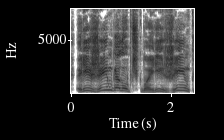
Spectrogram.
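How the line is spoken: Shouting into phone. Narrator (Russian): кричал дядя Сёма в трубку

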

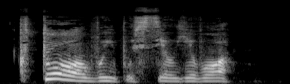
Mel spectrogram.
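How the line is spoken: Menacing question. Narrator (Russian): грозно спросил Помидор

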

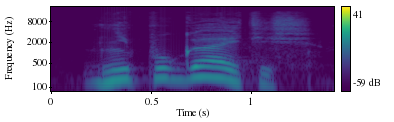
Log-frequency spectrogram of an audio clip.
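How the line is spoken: Timid. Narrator (Russian): начал робко

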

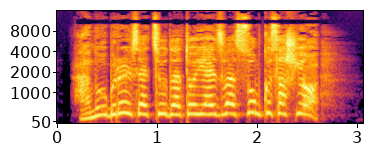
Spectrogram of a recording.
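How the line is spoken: Yelling. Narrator (Russian): завопил

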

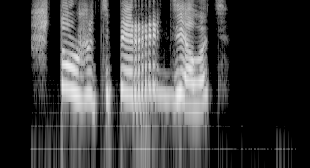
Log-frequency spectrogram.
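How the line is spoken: Anxious question. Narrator (Russian): взволнованно спросила Кагикар

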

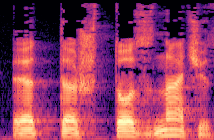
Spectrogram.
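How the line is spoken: Menacing. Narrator (Russian): сказал грозно Кирилл Петрович

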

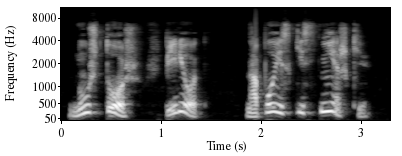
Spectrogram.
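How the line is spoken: Exclaiming, imitating another's manner. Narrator (Russian): воскликнула Аленка, точь-в-точь, как обычно говорила Варя

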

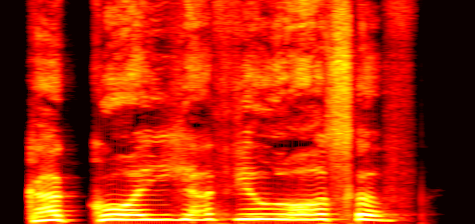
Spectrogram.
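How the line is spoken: Wailing in tears. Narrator (Russian): завопил Василий Иванович, и слезы так и закапали по его щекам

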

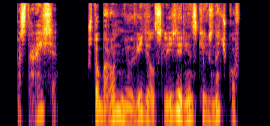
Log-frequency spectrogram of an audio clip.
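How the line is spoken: Whispered. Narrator (Russian): шепнула она

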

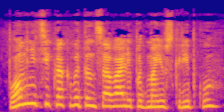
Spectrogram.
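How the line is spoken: Cheerful question. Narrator (Russian): спрашивал он, весело подмигивая

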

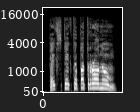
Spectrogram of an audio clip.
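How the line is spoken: Shout. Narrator (Russian): закричал Гарри

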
